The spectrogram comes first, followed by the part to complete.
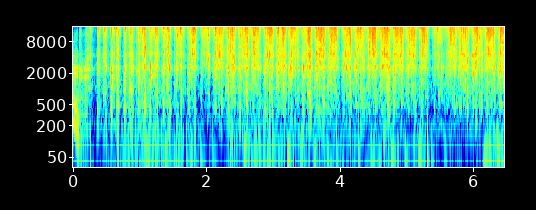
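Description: Ice cubes rattling hard inside a stainless-steel cocktail shaker as a margarita is shaken, a fast even rattle of about seven hits a second kept up without a break.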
